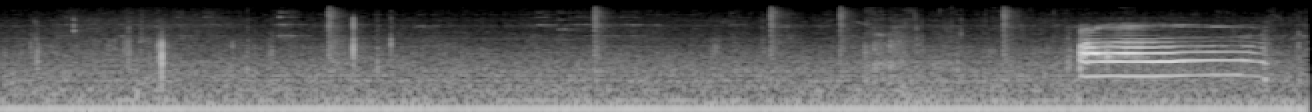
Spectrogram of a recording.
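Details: Kittens gather at the front door as their owner heads out; near the end a single clear, drawn-out meow rises then falls, over a steady low electrical hum and faint room clatter.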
